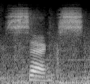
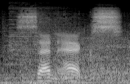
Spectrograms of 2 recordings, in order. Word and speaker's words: Senex: His wife is Senex. Not Senks, not Kenks, Senex.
